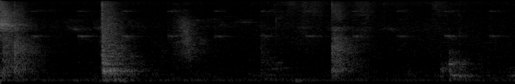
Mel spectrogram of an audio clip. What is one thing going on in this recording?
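A guitar knocks and thumps as it is picked up and handled.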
